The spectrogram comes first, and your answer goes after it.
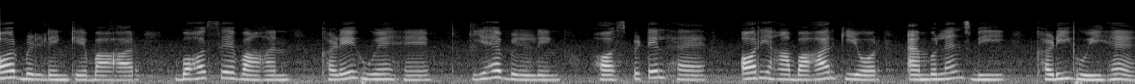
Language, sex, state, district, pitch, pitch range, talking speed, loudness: Hindi, female, Chhattisgarh, Raigarh, 225 Hz, 215-255 Hz, 125 wpm, -16 LUFS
